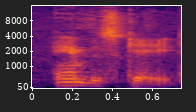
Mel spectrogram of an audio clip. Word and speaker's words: ambuscade: Now, here is an extra copy that I have of the Villain Ambuscade. I think that's how you pronounce it, like ambulance, but ambuscade.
